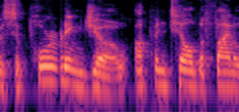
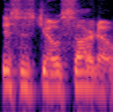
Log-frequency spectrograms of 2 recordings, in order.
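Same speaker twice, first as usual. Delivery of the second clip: put-on woman's voice, slightly deep. Act out Peggy claiming to be Joe to get cards in his name, imitating Peggy's slightly deep voice. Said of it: "Peggy had a slightly deep voice for a woman".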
